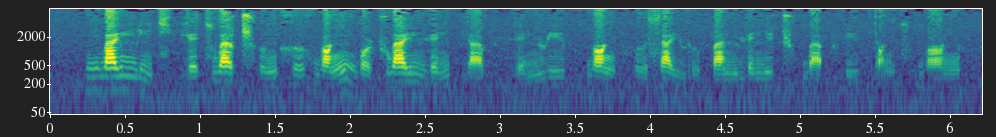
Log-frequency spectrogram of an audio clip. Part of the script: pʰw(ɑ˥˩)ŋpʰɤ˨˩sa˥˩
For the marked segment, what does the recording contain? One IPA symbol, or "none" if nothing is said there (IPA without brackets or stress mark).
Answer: ɑ˥˩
